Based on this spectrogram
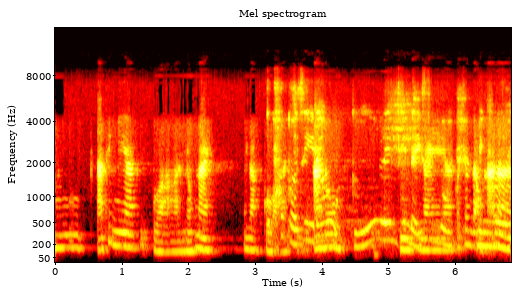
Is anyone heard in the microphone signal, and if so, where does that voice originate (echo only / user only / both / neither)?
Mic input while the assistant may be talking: both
